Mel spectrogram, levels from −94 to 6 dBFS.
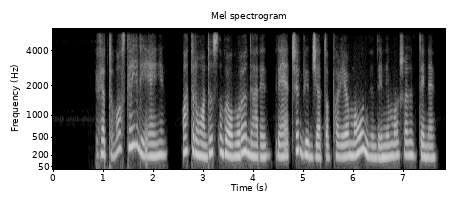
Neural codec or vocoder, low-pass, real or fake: codec, 16 kHz in and 24 kHz out, 0.6 kbps, FocalCodec, streaming, 2048 codes; 5.4 kHz; fake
